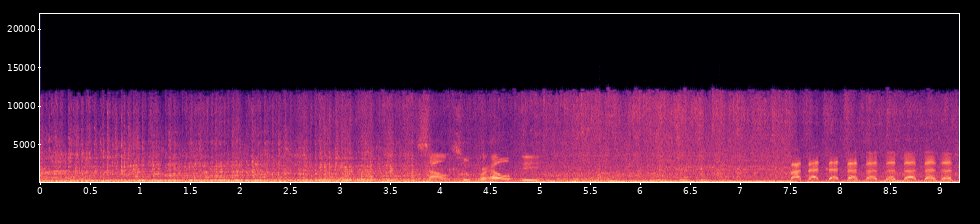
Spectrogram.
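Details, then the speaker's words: Truck cold start, loud deep exhaust rumble at a steady, even idle with music over it; no knocks, misses, smoke or leaks, a healthy cold start. "This thing sounds good. Doesn't smoke, nothing. No leaks."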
